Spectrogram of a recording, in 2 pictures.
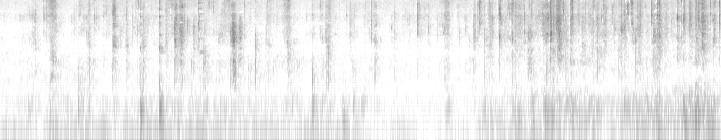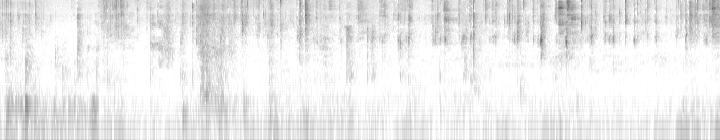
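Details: Pet ferrets eating a raw diet of rabbit carcass, chicken neck and beef indoors; soft wet crunching and tearing clicks come in dense irregular bursts, with quieter pauses and low room rumble underneath.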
